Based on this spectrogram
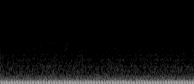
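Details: Humber Sceptre after replacing the carburettor jets, idling in neutral during a road test with a hot smell and smoke later seen from under the bonnet: steady low rumble with an even, quick pulse and no stumbles; normal idle.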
